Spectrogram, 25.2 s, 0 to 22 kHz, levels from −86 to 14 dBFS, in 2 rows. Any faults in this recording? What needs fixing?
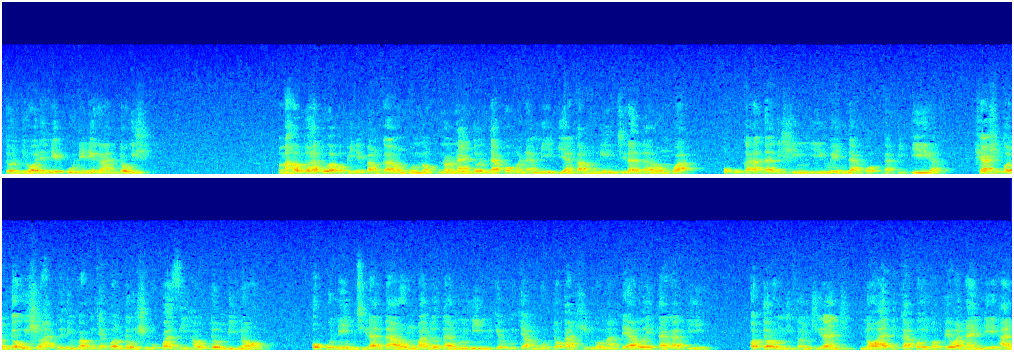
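Nothing stood out on listening, so there is nothing here that needs fixing.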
